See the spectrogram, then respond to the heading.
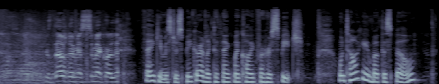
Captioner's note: speaking French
